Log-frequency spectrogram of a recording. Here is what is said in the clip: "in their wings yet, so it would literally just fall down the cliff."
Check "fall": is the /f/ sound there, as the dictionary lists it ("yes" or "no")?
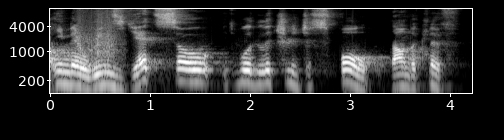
yes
